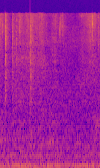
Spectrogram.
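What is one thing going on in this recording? A metal fork scrapes and clinks against a metal bowl.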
